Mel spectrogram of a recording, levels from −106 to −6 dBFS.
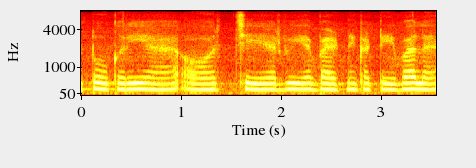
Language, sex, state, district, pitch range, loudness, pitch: Hindi, female, Uttar Pradesh, Shamli, 205-215 Hz, -14 LUFS, 210 Hz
